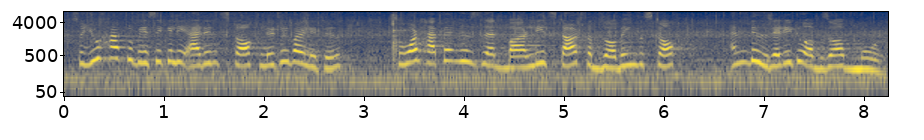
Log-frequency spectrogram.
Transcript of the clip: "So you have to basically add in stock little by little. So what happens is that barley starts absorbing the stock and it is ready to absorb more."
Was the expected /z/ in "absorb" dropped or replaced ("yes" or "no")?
no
